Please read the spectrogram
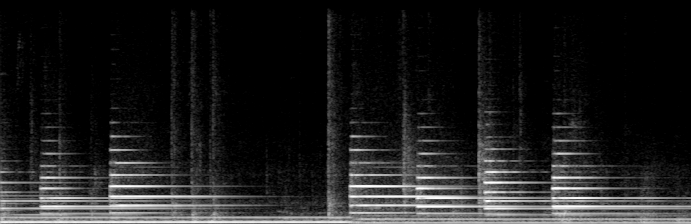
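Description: Chimes struck one note at a time in a slow tune, each note ringing and dying away, with a pause in the middle. A held low chord sounds beneath them and changes about halfway through.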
